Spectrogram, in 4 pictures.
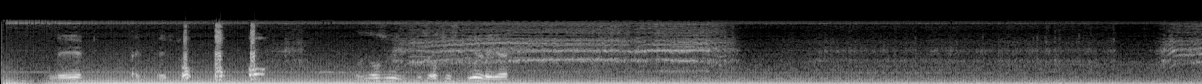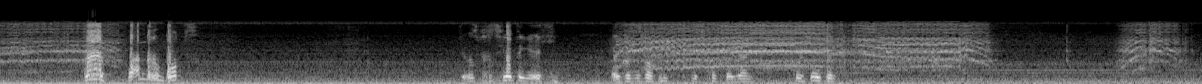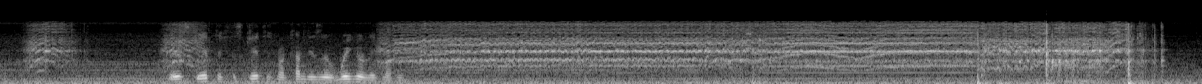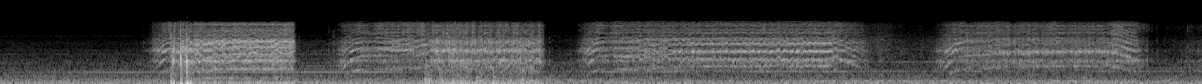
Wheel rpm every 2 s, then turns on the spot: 0, 10, 140, 110, 40, 40, 90, 10, 0, 150, 190, 30, 20, 20, 170, 200, 210, 150, 30, 130, 170, 170, 100, 140.
8-10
